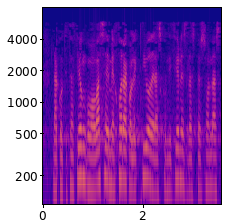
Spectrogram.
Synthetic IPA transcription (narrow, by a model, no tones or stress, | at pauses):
lako̞t̪iθaθjo̞ŋko̞mo̞β̞aseðe̞me̞xo̞ɾako̞le̞k̚t̪iβoðe̞lasko̞nd̪iθjo̞ne̞zðe̞laspe̞ɾso̞nas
